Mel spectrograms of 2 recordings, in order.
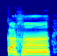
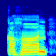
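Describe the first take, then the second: First: The ending is a nasal vowel without n. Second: The ending has a fully pronounced n sound. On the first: The speaker calls it right. "जो नून नाक में पढ़ा जाए उसे नून-गुन्ना कहते हैं" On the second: The speaker calls it wrong. "हमने ये नहीं कहा"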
